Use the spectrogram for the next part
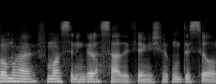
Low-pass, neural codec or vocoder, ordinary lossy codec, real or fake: none; codec, 16 kHz, 0.7 kbps, FocalCodec; none; fake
